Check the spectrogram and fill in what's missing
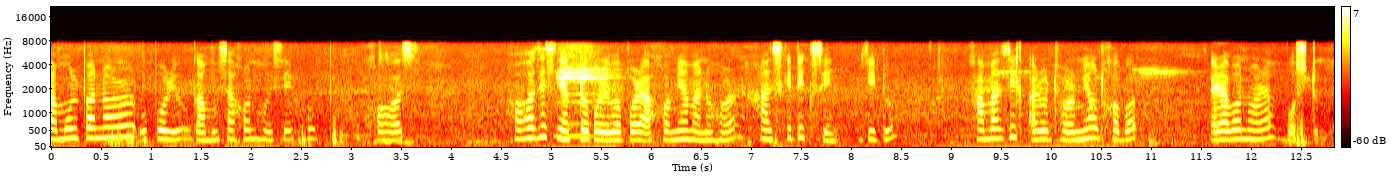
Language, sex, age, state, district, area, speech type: Assamese, female, 18-30, Assam, Kamrup Metropolitan, urban, spontaneous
